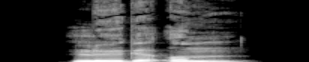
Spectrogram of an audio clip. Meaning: first/third-person singular subjunctive II of umlügen
- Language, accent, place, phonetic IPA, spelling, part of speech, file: German, Germany, Berlin, [ˌløːɡə ˈʊm], löge um, verb, De-löge um.ogg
